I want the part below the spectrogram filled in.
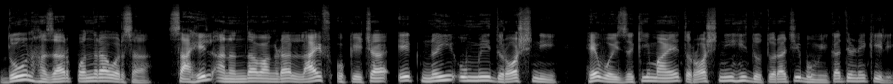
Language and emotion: Goan Konkani, neutral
